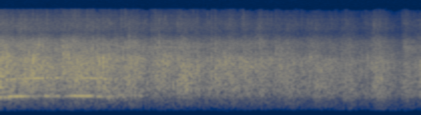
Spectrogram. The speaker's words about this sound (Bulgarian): О, ако ръкопляскаш, ръкопляскай, като че наистина вярваш в това.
